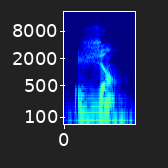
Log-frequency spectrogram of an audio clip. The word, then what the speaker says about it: Jean: all over the world so how do you pronounce his name correctly in french you will say jean did you know that a dew jardin garnered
